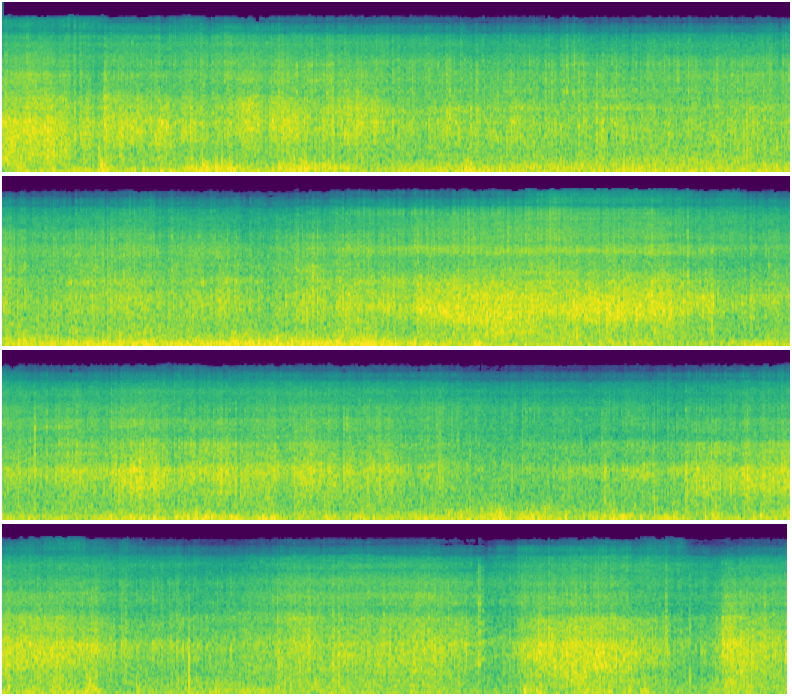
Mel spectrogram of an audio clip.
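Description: Skis sliding and scraping over groomed snow, the hiss swelling several times as the skier turns, with wind buffeting the microphone.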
